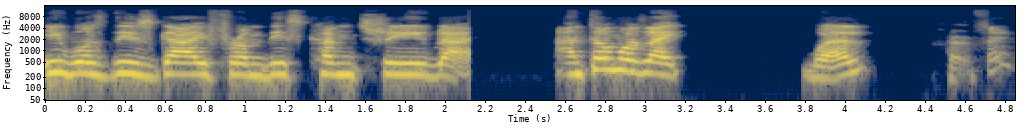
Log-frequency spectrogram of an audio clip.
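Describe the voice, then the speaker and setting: A woman with a non-native accent speaks fairly slowly in a high voice with ordinary pitch variation. Her loudness swings a lot, and the sound is dry and close with no echo. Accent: foreign. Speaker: marketing and copywriting expert. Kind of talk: interview. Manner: animated.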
